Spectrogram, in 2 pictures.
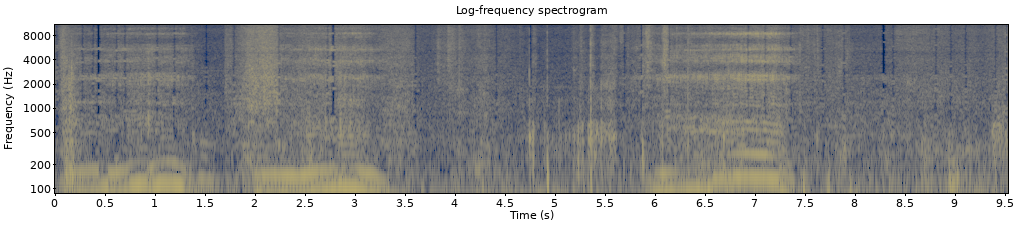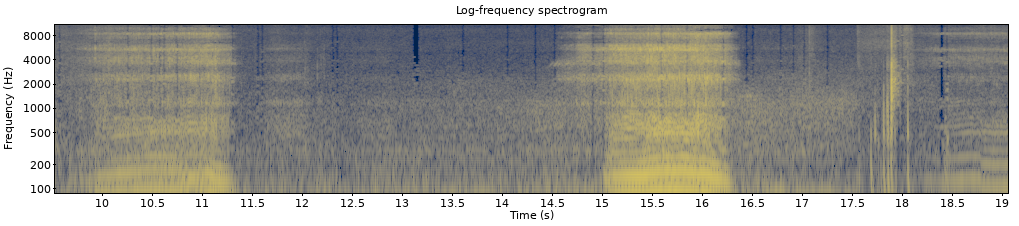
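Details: Loud, rough snoring from a sleeping adult, a junior whose snoring is described as noisy, with repeated deep rattling snores on inhaled breaths.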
